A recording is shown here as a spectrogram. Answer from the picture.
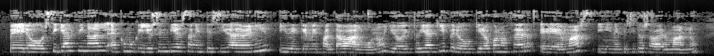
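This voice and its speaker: In a room with audible echo, a woman speaks at a fairly high pitch and moderate pace, her tone bright and sharp and her intonation fairly even. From Granada, Spain. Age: 20s. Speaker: discipleship school participant. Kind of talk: personal testimony.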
